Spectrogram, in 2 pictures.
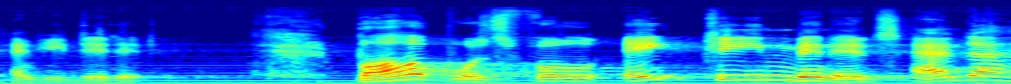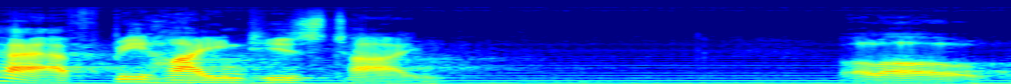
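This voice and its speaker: Dramatic male reader, very lively pitch, slow delivery; hall reverb, faint mains hum. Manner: expressive, relishing phrases. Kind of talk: dramatic storybook reading.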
